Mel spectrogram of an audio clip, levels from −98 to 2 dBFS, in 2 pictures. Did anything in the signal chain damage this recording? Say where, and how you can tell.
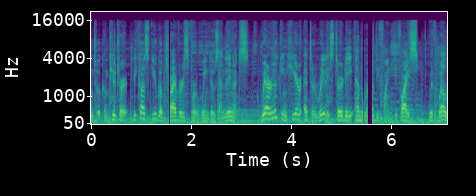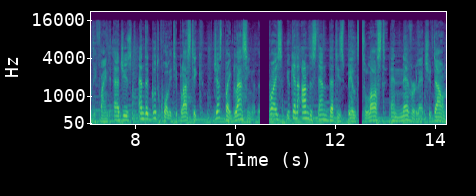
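Yes, at the playback stage, likely a Bluetooth dropout. There are silent holes at 1.56–1.60 s, 5.43–5.64 s (broken up), 10.50–10.70 s and 12.47–12.55 s. Each gap is a multiple of about 23 ms, which fits lost frames. The waveform goes flat, the spectrogram shows full-band vertical gaps, and the sound resumes as though it had played on.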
